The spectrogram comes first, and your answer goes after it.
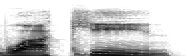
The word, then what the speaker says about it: Joaquin: Hugh O'Connor says, Joaquin Phoenix pronounces his name Joaquin. Yeah. I got about 25 people correcting my pronunciation of Joaquin.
